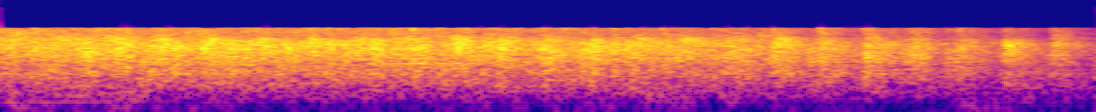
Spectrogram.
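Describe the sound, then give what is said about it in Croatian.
Dense audience applause at a public gathering in Herceg Novi, honouring professors dismissed over the Serbian language. Many hands clap in a steady, unbroken wash that holds its loudness and eases off slightly near the end. “Pored njih su u publici takođe i mnogi drugi profesori koji su takođe dobili otkaz zbog srpskog jezika i molim vas i za njih još jedan aplauz.”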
